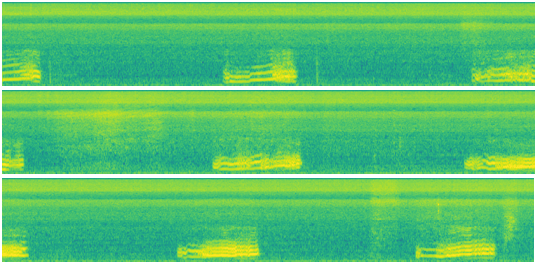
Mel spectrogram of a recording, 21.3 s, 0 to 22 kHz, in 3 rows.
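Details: A 17-year-old female Maltese dog snoring while asleep; throaty rasping snores about every three seconds, each lasting under a second, with quiet gaps between.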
